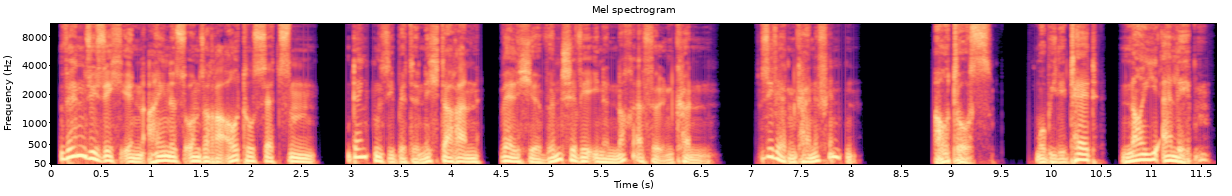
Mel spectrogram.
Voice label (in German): Werbung Freundlich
